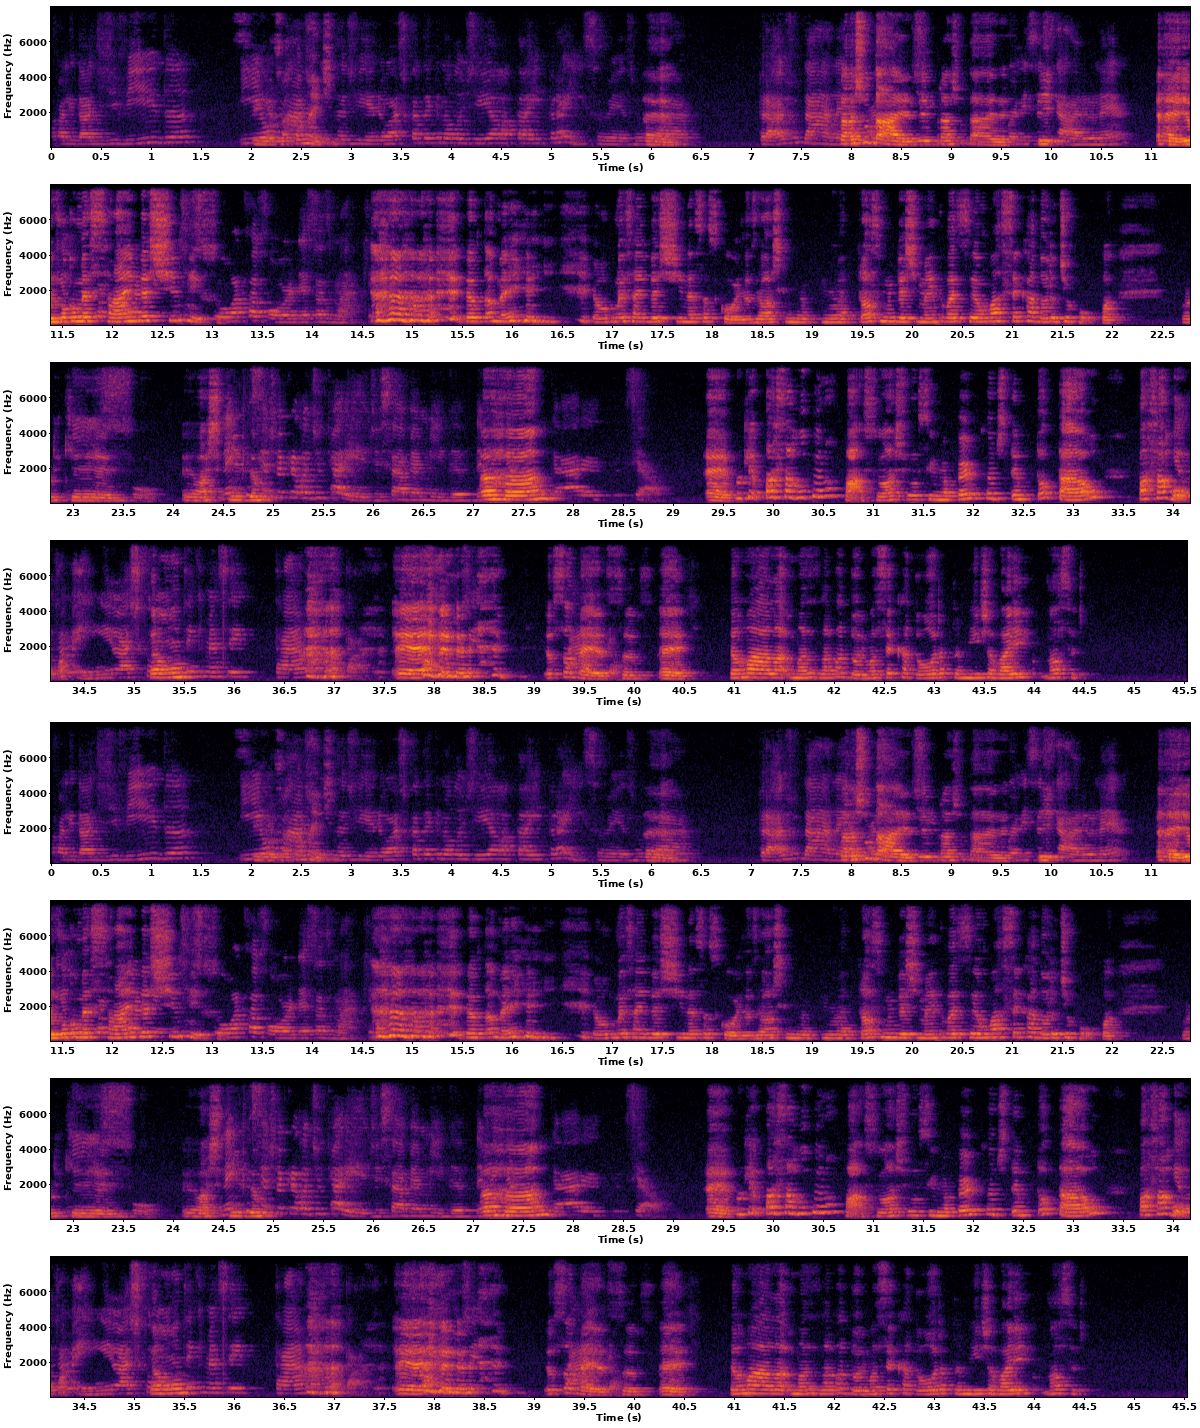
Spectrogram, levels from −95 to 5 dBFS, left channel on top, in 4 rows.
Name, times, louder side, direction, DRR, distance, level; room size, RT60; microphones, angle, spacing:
voice 1, 0.0-1.5 1.9-6.4 7.1-8.9 9.2-10.8 11.4-14.7 22.9-23.8 24.5-29.0 34.0-36.1 36.4-39.9, equal, ahead, 0.4 m, -43 dB
voice 2, 2.0-2.7 5.9-6.3 7.9-9.6 9.9-10.1 11.0-13.0 14.6-22.4 22.7-23.5 24.1-24.9 27.1-27.8 29.3-33.3 33.7-34.1 35.2-35.6 36.7-37.1 37.6-38.7 39.1-40.5 41.0-44.5, left 3 dB, 65° left, 0.4 m, -31 dB
3.9 x 2.1 x 2.8 m
head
